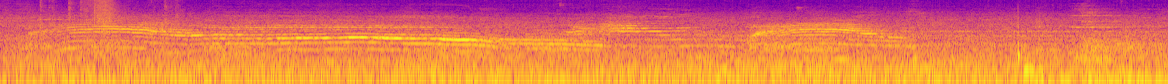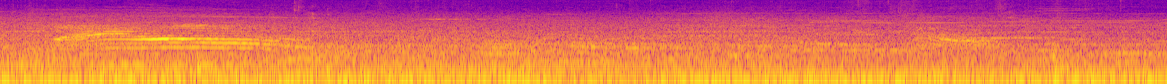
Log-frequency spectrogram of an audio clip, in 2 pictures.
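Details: Hungry cats and kittens waiting for food meow repeatedly: loud, arched, harmonic-rich cries come every couple of seconds, one overlapping another early on, then fainter calls trail off against constant low rumbling noise.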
